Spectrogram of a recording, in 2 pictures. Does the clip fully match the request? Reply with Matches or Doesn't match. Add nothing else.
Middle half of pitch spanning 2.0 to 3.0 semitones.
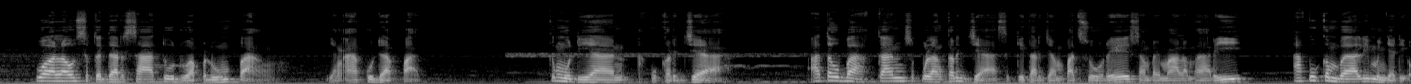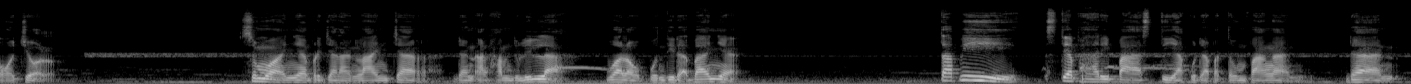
Doesn't match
